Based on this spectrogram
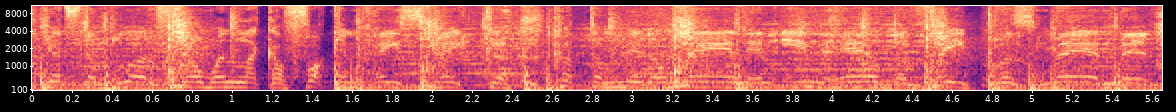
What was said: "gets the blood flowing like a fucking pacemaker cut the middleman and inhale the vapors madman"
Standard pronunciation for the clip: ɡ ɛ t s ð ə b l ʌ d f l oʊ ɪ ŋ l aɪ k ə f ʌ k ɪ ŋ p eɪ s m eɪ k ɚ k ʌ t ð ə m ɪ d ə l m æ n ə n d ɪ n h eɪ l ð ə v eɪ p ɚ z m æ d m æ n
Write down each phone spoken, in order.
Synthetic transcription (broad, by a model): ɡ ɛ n s ð ə b l ʌ d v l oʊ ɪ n l aɪ k ə f ʌ k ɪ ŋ p eɪ s m eɪ k ɚ k ʌ t ð ə m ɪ d l m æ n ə n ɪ n h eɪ l ð ə v eɪ p ɚ z m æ d m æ n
